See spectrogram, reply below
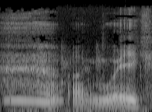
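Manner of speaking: very high, soft panting gasps between laughs. Lenehan, leaning on the river wall, gasps: panting with soft laughter. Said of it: "panting with soft laughter. he gasped".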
